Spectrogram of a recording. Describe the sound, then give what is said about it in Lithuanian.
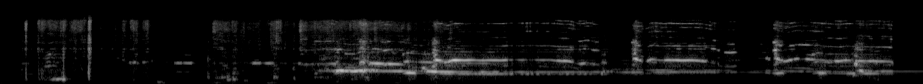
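Several dogs howling at night in Thailand, their long wavering tones overlapping in a loud chorus, with a few sharp yips at the start. “Nu, kaukė šunis, haulė, vadinasi angliškai.”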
